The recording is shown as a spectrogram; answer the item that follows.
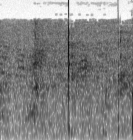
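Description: Open-air stage ambience with faint background voices, broken by two sharp clicks, one about a second in and one near the end.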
